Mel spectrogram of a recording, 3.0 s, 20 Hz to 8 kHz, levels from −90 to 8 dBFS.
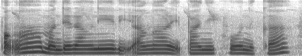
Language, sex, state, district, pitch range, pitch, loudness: Garo, female, Meghalaya, North Garo Hills, 185-210 Hz, 195 Hz, -19 LUFS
